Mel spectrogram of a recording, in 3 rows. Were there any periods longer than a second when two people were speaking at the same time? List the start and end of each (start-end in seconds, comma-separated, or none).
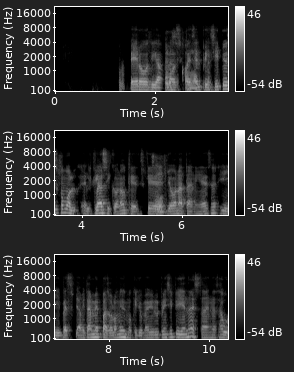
1.5-3.2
